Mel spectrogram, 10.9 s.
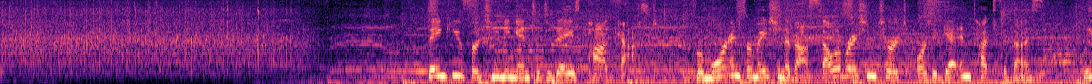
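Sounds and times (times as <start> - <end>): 
crowd clapping: 0.0 - 3.3
speech: 4.3 - 10.9.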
